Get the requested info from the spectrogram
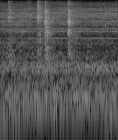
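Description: Faint handling sounds of a cloth tape measure and fabric being moved on a table: three or four soft ticks or rustles over a steady low hum.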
